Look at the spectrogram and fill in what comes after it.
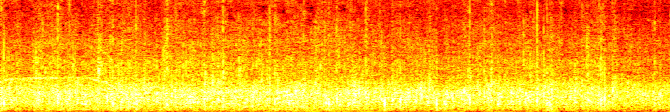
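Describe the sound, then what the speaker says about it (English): Sustained, dense applause from hundreds of people in a festival cinema audience giving a standing ovation in Venice, an even, continuous roar of clapping with no pauses. "the Venice crowd gave a standing ovation."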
